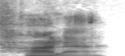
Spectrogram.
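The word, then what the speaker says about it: はな: Because the flower and nose in Japanese are both pronounced hana, like the same pronunciation.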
